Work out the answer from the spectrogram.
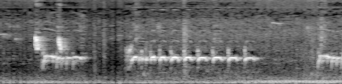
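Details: Local zebra dove call: short higher introductory notes lead into quick trilled coos, then a longer evenly pulsed trill of about two seconds, another phrase starting at the end, over a low hum.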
